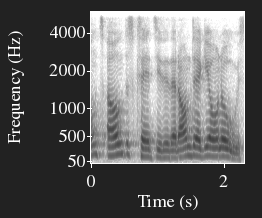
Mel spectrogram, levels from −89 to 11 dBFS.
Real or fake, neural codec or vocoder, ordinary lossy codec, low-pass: fake; codec, 24 kHz, 0.5 kbps, DualCodec; none; 5.4 kHz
